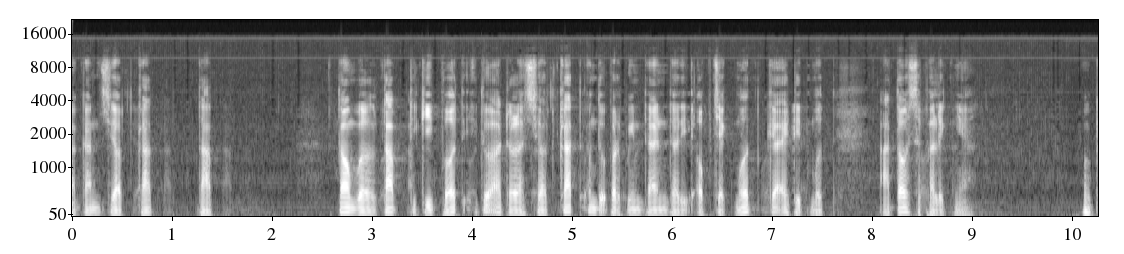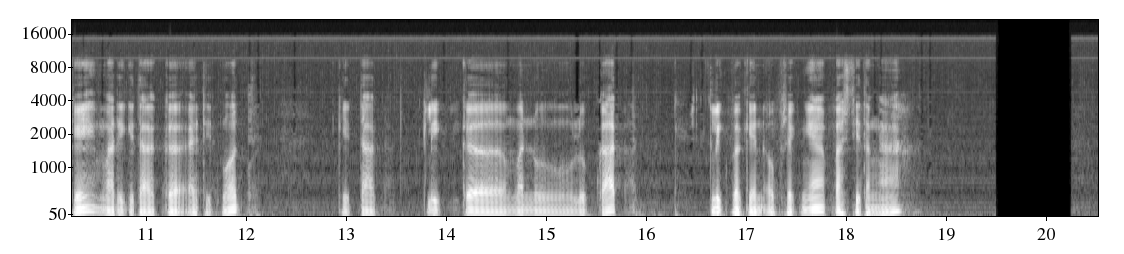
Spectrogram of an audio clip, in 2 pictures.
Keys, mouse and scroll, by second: 7.6 Tab, 8.2 Tab, 8.9 Tab, 9.4 Tab, 9.9 Tab, 10.6 Tab, 11.3 Tab, 12.0 Tab, 12.5 Tab, 13.3 Tab, 15.4 Tab, 18.4-20.5 drag.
